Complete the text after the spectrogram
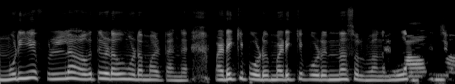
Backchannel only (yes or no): yes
